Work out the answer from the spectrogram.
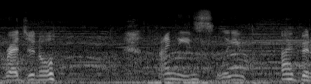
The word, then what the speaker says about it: Reginald: I called it Renaud. It's Reginald.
